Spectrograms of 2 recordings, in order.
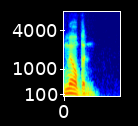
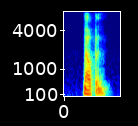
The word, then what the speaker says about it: Melbourne: Oh, which, by the way, I had somebody tell me that they love the fact that I pronounce Melbourne like an Australian. – That's very good, because a lot of Americans call it Melbourne. – Yeah, exactly. – Which is, and you pronounce it nice, it's Melbourne.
